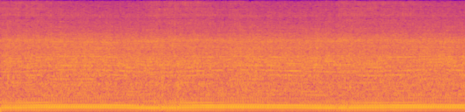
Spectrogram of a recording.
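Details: DR brush hog small single-cylinder engine started in neutral after carburetor clean-out (main bleed jet cleaned); strong, even low drone with no stumbles or surging, steady healthy running.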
